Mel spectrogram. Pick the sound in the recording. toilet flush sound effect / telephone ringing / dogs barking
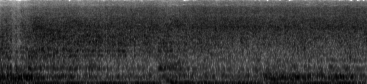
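toilet flush sound effect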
